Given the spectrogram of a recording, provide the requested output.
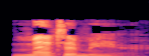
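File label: "metamere", English, British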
